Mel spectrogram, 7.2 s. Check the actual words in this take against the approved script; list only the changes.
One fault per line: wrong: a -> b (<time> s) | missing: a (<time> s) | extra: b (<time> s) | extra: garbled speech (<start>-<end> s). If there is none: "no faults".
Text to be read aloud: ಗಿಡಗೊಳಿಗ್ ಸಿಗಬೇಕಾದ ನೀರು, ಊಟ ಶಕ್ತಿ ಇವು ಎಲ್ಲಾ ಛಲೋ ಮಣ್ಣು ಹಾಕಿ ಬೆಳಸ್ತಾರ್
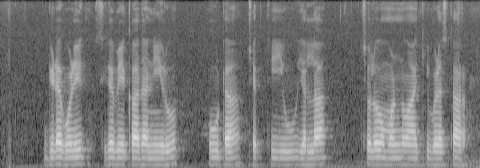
no faults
